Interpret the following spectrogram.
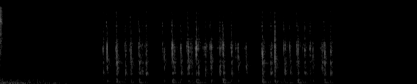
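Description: Keyboard-typing sound effect: three quick runs of rapid clicks, starting about a second in and stopping shortly before the end, as text types onto an end-card graphic.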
